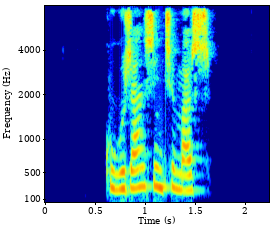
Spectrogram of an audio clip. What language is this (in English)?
Mari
